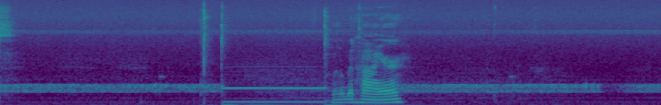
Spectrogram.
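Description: A radio gives off a steady, humming tone.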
